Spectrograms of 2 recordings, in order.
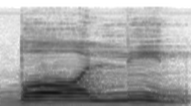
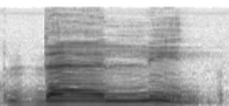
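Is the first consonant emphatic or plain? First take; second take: emphatic; plain. First: The first consonant is emphatic and forceful. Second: The first consonant is plain and weak. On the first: The speaker calls it right. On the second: The speaker calls it wrong.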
